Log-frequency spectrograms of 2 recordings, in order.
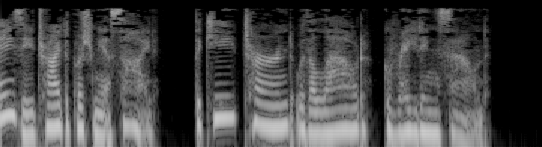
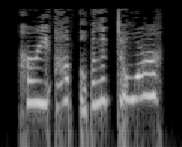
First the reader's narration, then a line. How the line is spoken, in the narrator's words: Maisie cried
